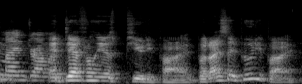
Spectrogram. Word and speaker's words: PewDiePie: is yeah it's pretty crazy I think it's pronounced PewDiePie okay its beauty I didn't mind drum it definitely is PewDiePie but I think ooty by and I don't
